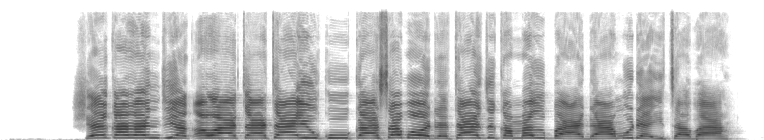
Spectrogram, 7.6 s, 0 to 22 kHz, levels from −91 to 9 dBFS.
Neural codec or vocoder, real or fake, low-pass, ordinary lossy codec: none; real; none; none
